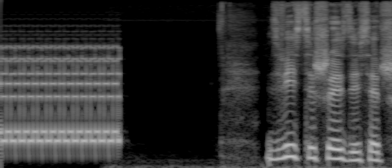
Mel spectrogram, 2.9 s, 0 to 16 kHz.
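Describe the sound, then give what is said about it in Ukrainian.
A telephone rings with a steady, bright electronic tone for just under a second, then cuts off, introducing Radio Svaboda's 24-hour answering-machine phone line in Minsk; after a brief pause a person begins talking. “телефон «Аўтаадказнік свабоды» ў Менску, працуе 24 гадзіны на суткі.”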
